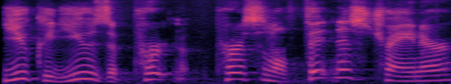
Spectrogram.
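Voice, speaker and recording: A put-on character voice, female-sounding and fairly high-pitched, at a fairly quick pace. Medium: read story. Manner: bright, chipper.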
